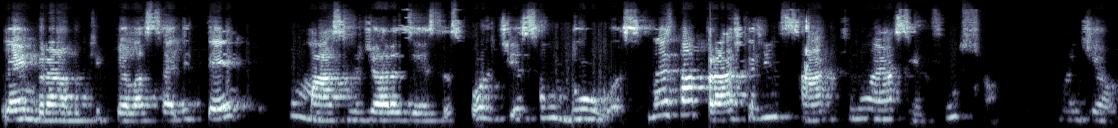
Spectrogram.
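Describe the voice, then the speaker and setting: A high-pitched woman speaks at a moderate pace with ordinary pitch variation. Her loudness swings widely. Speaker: aviation school teacher. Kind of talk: lecture.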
